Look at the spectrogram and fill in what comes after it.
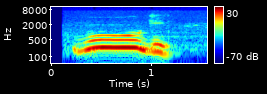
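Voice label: "vuugi", Mossi; pull towards oneself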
